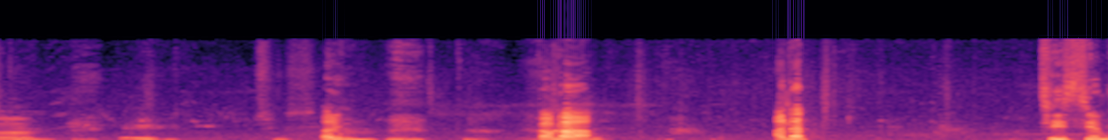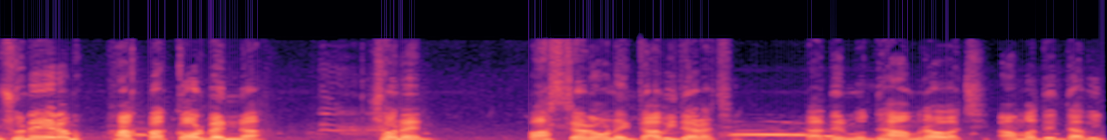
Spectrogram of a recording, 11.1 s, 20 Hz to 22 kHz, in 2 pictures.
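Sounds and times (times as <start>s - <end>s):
man's quavering cry: 9.2s - 9.9s.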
